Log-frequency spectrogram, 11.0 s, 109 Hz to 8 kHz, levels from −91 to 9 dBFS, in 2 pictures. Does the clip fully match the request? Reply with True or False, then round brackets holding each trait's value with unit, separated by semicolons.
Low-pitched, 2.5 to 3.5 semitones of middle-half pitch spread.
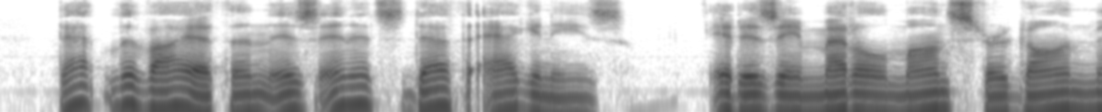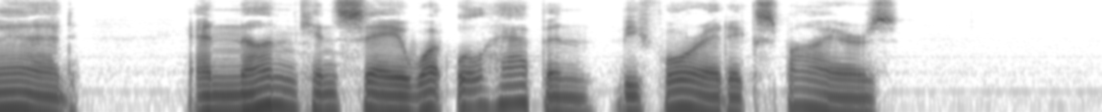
True (110 Hz; 3.1 semitones)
